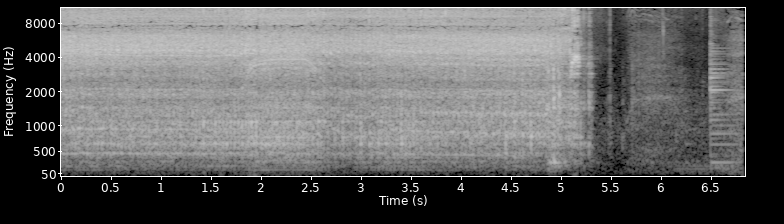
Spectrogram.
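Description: A power drill bores 3/8-inch holes in wood, its loud, grinding whir running steadily for about five seconds before abruptly cutting off into near silence. No one speaks.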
